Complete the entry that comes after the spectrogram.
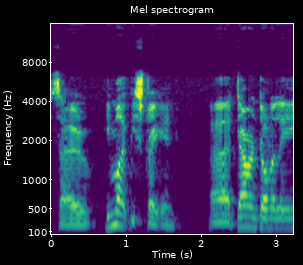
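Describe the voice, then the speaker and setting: Quietly and at a fairly slow pace, a man speaks with ordinary pitch variation. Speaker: gaming YouTuber. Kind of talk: gameplay commentary. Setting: home in a block of flats at night. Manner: quiet, keeping noise down.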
